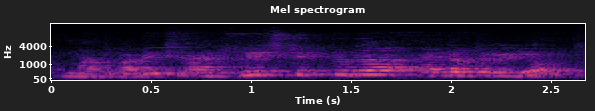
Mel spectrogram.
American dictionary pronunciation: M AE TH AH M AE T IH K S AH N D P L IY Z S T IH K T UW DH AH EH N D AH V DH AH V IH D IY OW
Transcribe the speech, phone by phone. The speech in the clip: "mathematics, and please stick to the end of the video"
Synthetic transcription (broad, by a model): M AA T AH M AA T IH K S AH N D F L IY S T IH K T UW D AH EH N D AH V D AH V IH D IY OW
